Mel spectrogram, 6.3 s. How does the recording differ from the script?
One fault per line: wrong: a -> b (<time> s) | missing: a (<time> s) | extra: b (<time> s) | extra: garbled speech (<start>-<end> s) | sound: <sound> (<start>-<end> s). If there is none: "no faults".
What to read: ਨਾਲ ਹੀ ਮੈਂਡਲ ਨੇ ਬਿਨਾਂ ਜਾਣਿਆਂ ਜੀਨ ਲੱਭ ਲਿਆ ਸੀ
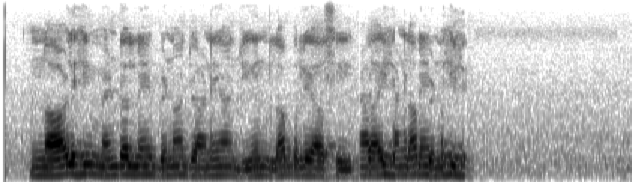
extra: garbled speech (3.6-4.7 s)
